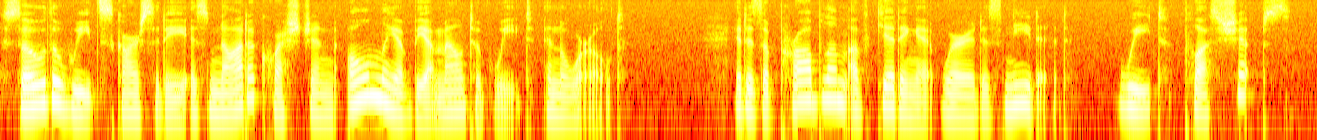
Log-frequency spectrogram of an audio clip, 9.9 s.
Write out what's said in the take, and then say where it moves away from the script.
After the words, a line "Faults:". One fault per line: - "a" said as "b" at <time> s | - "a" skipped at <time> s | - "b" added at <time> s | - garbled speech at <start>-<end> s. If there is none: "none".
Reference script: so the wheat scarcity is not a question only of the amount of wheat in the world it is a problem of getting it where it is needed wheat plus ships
so the wheat scarcity is not a question only of the amount of wheat in the world it is a problem of getting it where it is needed wheat plus ships
Faults:
none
